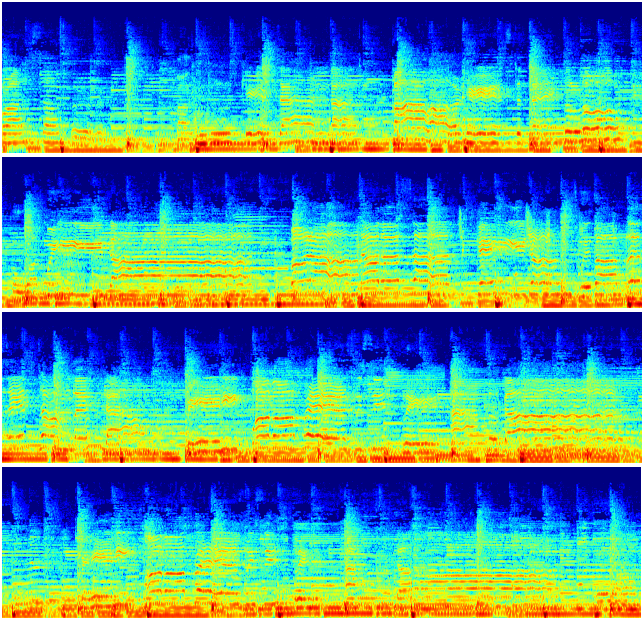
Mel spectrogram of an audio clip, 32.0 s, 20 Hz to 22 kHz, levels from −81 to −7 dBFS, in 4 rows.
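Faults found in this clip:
Nothing stood out on listening that would warrant a ticket entry.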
